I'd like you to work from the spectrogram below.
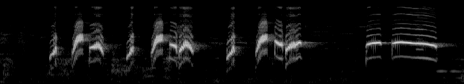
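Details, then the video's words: Bird singing: three phrases, each made of a short rising note and then a warbled, slurred double note, spaced about a second apart. The song ends with a longer, clear, ringing whistle that holds a steady pitch. "Coob quaj zoo heev li."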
